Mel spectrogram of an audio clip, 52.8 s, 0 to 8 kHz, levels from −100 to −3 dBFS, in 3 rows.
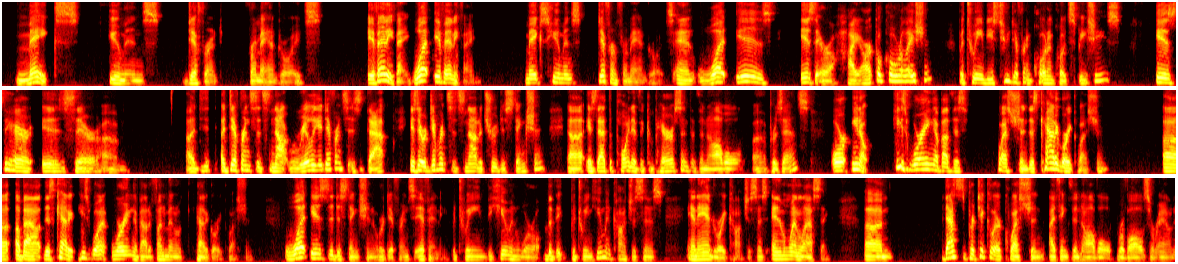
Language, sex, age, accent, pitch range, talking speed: English, male, 50-69, American, 105-150 Hz, 140 wpm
